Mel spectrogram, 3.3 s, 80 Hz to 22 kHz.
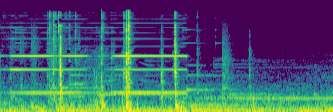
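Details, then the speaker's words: Vauxhall Corsa D 1.3 diesel with crank-no-start, after ECU repair/EEPROM swap and new fuel lines, no fault codes; ignition on, steady electric hum for a few seconds then settles, fuel pump priming normally. "Pumps priming as it should. Yeah, looks like it. It takes a minute for that to cut off again."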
